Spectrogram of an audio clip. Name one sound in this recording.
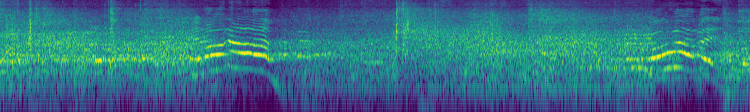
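Skates scrape across ice in a large echoing arena.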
